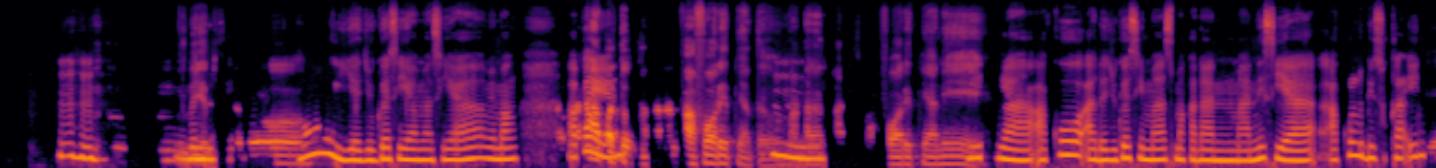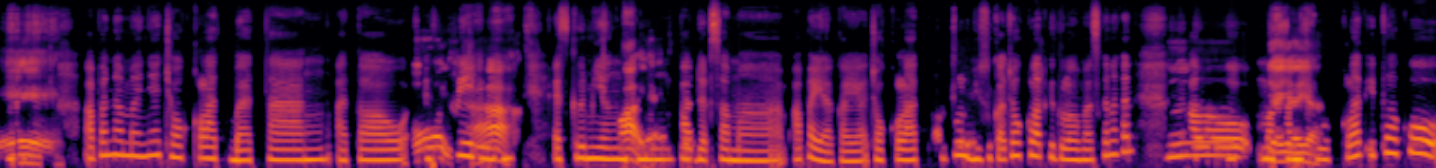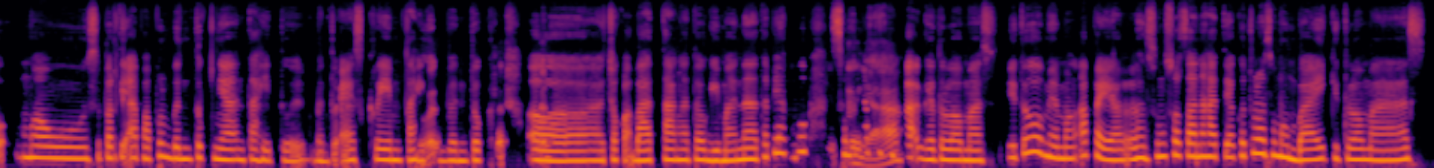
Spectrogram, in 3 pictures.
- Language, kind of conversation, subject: Indonesian, unstructured, Apa makanan manis favorit yang selalu membuat suasana hati ceria?
- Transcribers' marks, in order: distorted speech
